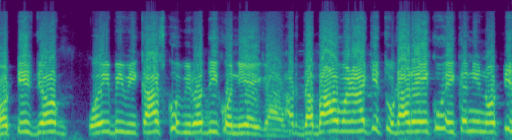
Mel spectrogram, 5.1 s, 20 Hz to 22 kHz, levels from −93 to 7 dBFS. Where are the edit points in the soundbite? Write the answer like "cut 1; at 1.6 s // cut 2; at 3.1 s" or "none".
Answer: cut 1; at 2.8 s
